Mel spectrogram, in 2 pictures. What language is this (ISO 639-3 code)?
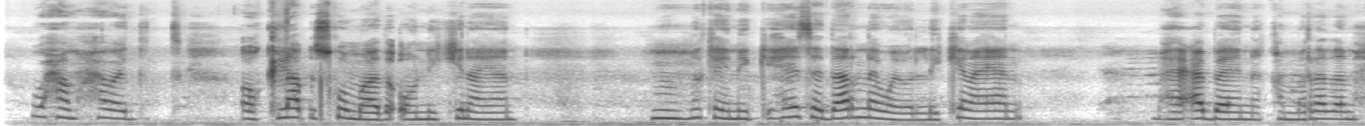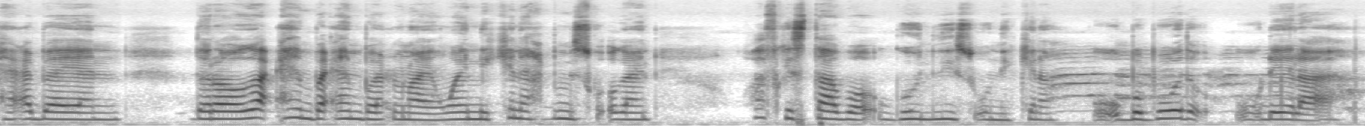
som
